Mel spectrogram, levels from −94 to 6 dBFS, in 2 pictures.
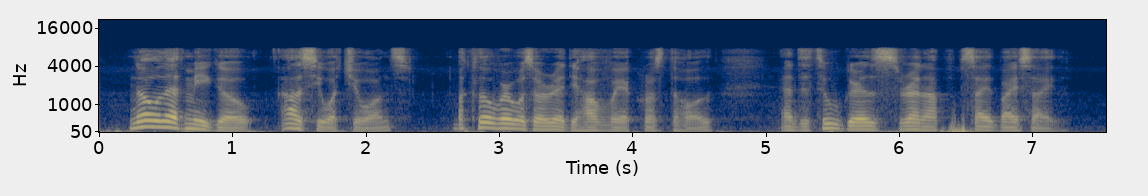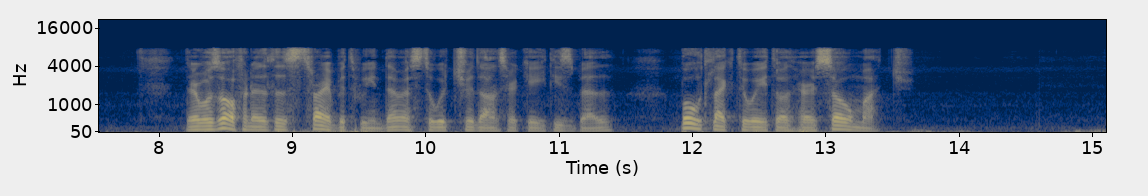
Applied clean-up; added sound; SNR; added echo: none; none; none; none.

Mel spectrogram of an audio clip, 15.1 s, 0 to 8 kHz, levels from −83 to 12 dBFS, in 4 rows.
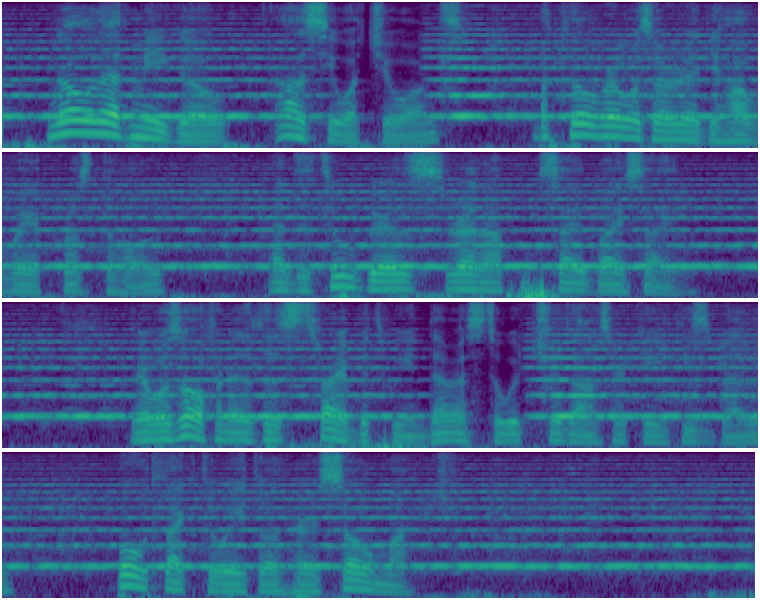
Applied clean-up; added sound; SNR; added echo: none; Bowed string instrument; 1 dB; none.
